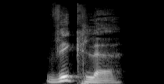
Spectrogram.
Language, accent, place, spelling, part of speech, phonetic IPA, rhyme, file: German, Germany, Berlin, wickle, verb, [ˈvɪklə], -ɪklə, De-wickle.ogg
- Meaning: inflection of wickeln: 1. first-person singular present 2. singular imperative 3. first/third-person singular subjunctive I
